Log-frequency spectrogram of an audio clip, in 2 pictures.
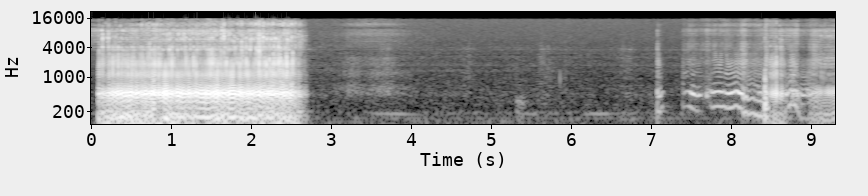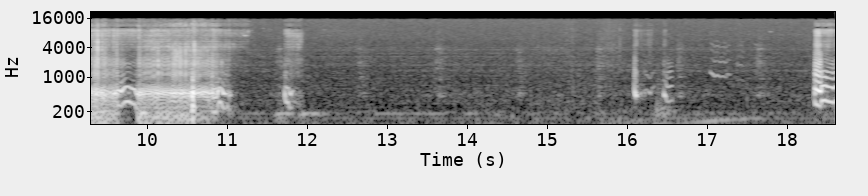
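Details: French bulldog asleep and dreaming: a loud, coarse rattling snore for the first two and a half seconds, then a quieter wavering snort and breath around eight to eleven seconds, with soft room hush between.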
